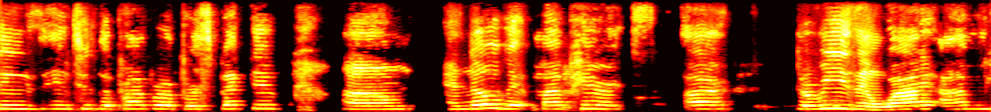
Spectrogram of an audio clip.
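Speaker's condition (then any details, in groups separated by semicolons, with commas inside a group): Cerebral palsy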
